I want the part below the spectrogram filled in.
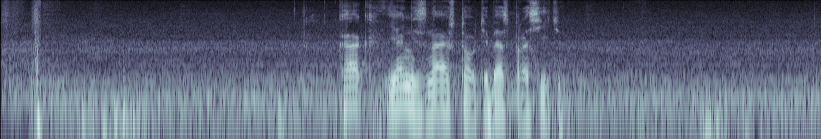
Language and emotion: Russian, neutral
